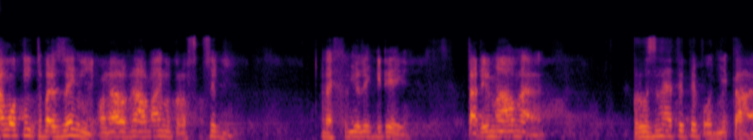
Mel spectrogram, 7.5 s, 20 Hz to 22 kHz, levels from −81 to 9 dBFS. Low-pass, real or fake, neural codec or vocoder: 7.2 kHz; fake; codec, 16 kHz, 1 kbps, FreqCodec, smaller model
